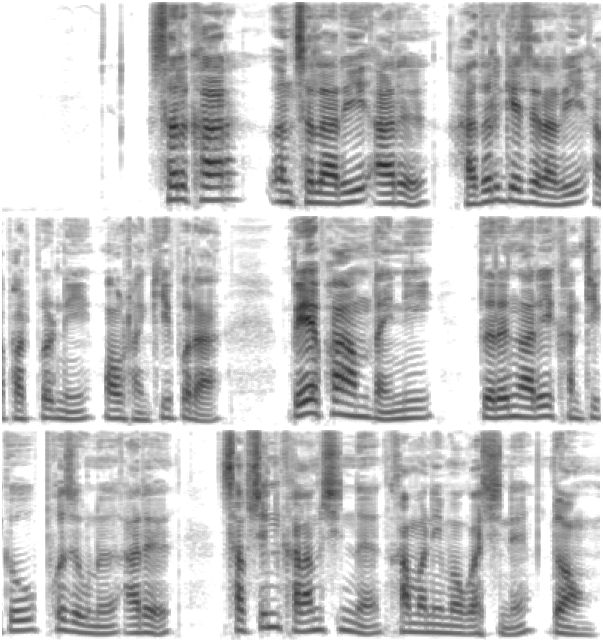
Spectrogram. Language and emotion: Bodo, neutral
